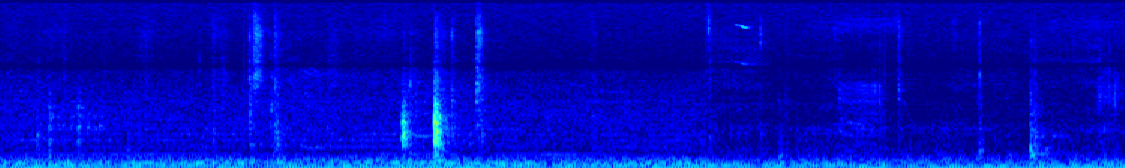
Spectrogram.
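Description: A storm door and a front door being opened by hand: several latch clicks and knocks, the sharpest about three and a half seconds in, over a steady low hum.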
